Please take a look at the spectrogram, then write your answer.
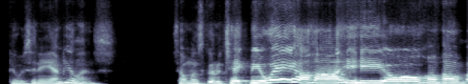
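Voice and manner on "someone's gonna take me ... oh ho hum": loud mock madhouse cackle; crazy laugh. Imagining the ambulance is for her, loud mock cackle. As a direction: cackle like you're being carted off. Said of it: "I thought in my head".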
